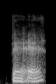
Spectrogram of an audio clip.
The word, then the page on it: pare: Indian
